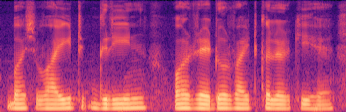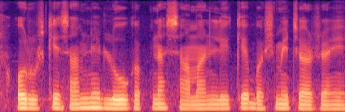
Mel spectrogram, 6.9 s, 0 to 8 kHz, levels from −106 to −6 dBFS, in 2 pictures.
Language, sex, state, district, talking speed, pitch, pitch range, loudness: Hindi, male, Gujarat, Valsad, 190 wpm, 115 Hz, 110-120 Hz, -19 LUFS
